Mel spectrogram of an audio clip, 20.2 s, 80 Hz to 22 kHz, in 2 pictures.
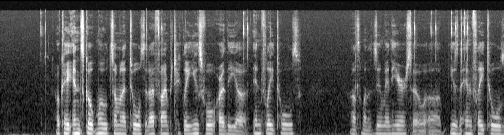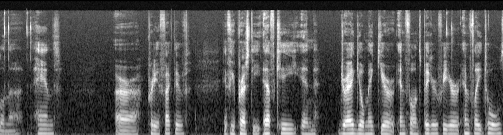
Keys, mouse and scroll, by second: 15.4 f.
